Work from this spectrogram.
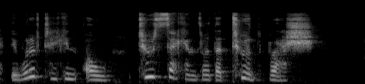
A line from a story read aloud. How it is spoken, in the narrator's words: John hissed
